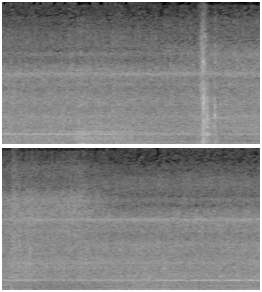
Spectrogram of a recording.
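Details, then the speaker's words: Jeep Cherokee running on the old crankshaft position sensor (new sensors would not run it): steady idle, even hum, faint constant whine, no surging or misfire, a couple of stray clunks; normal idle. "All right, guys, this is what we got. The vehicle is running. It's running really good right now."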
